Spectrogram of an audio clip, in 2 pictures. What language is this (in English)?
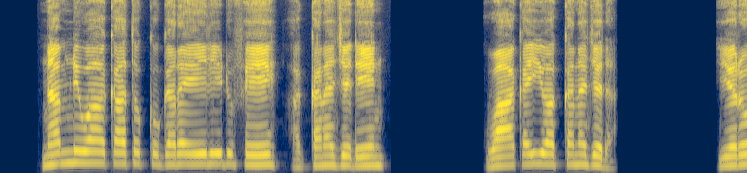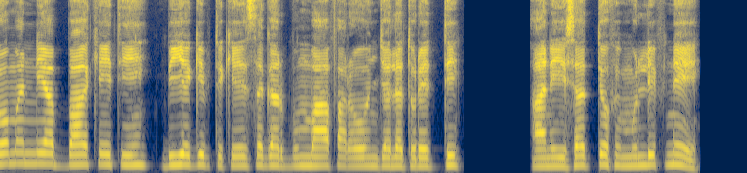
Oromo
